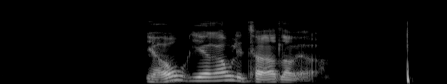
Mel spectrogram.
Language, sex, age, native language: Icelandic, male, 60-69, Icelandic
